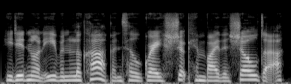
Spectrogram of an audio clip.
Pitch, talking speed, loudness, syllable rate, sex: 185 Hz, 270 wpm, -16 LUFS, 6.2 syllables/s, female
